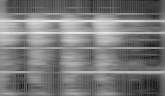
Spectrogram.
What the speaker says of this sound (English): Ring the bell for them.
